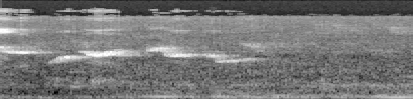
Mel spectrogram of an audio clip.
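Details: Rufous-bellied thrush feeding its chicks: a few clear, slurred whistled phrases, rising then falling, in the first two seconds, then fading, over steady low rumbling background noise.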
